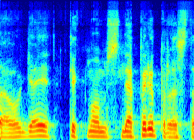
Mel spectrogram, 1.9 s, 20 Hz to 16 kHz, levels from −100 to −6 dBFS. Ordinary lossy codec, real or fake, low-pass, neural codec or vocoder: Opus, 16 kbps; fake; 14.4 kHz; vocoder, 44.1 kHz, 128 mel bands every 512 samples, BigVGAN v2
